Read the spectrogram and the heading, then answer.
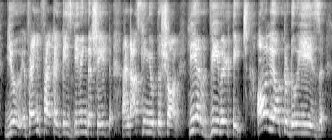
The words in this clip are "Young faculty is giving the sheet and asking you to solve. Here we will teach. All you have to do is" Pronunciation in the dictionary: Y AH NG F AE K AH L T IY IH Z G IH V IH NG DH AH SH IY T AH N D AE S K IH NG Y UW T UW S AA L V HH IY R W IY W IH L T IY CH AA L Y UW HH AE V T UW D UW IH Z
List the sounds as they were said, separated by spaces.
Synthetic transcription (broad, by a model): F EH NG F AE K AH L T IY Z G IH V IH NG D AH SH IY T AH N D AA S K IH NG Y UW T UW SH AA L HH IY R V IY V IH L T IY CH AA L Y UW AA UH T UW D UW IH Z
